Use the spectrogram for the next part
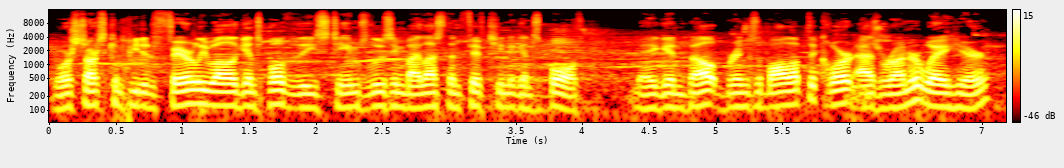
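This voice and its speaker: A man doing play-by-play at a basketball game, his voice sore and worn from illness, calling the action in short brisk bursts. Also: mid-range voice, fairly even intonation. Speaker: play-by-play announcer. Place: school gym courtside. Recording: loud crowd and gym noise behind.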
